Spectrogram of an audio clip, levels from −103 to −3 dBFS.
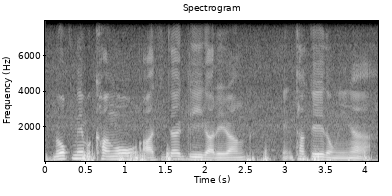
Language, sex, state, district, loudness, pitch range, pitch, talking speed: Garo, male, Meghalaya, West Garo Hills, -17 LUFS, 115-160 Hz, 135 Hz, 100 wpm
